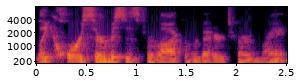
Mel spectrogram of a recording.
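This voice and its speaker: A somewhat breathy man speaking at a fairly quick pace over a quiet background. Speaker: planning consultant presenting to council. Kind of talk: council meeting presentation. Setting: municipal council meeting. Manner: fast.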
